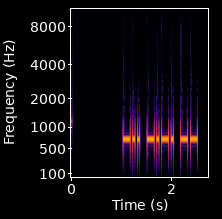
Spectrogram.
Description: Morse code, heard as a keyed tone, about 25 wpm, 700 Hz. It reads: DCM
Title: USA Call Sign Postfixes - 3 Letters 25wpm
